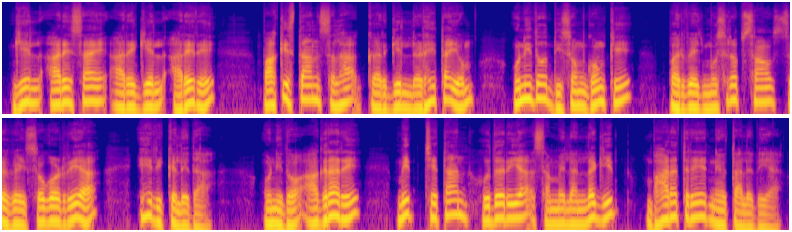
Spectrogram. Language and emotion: Santali, neutral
